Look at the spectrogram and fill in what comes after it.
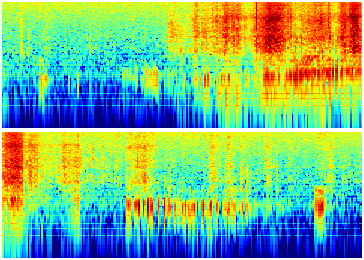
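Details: Stomach rumbling (borborygmi): low gurgling rumbles and fluttering growls in several bursts.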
